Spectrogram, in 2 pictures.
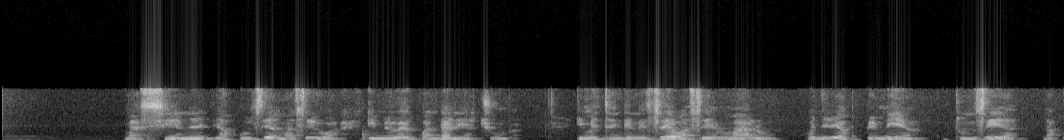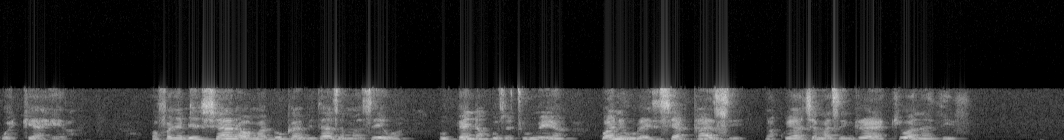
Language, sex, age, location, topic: Swahili, female, 36-49, Dar es Salaam, finance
